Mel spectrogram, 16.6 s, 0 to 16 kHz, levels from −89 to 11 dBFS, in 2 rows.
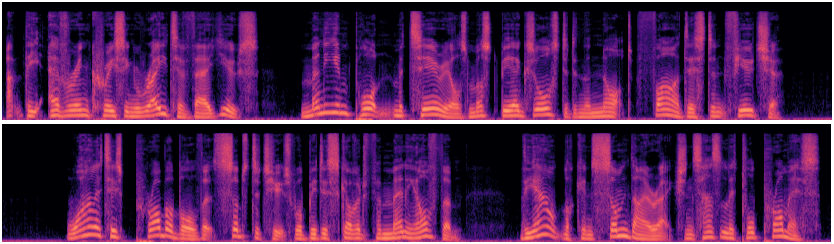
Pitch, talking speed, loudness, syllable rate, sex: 145 Hz, 150 wpm, -19 LUFS, 5.0 syllables/s, male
